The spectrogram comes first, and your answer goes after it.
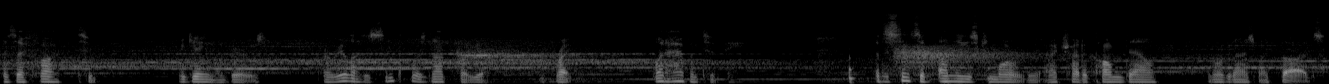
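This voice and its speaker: A man's voice: mid-range voice, a little fast, gravelly, very noisy. A man reading a visual novel game aloud in a dramatic way, with offhand reactions of his own. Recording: game music behind the voice. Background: game music.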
